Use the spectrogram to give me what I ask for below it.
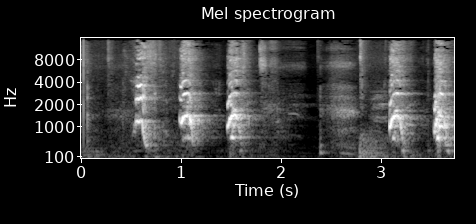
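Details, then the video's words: Young dog protesting confinement in its cage, barking insistently: about six loud, abrupt barks at irregular half-second intervals, with a short gap midway and faint low rumbling between them. "puppy wants out"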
